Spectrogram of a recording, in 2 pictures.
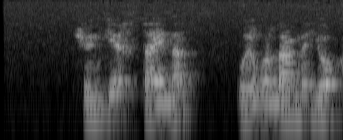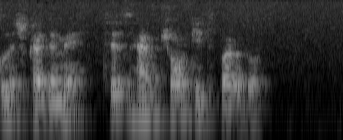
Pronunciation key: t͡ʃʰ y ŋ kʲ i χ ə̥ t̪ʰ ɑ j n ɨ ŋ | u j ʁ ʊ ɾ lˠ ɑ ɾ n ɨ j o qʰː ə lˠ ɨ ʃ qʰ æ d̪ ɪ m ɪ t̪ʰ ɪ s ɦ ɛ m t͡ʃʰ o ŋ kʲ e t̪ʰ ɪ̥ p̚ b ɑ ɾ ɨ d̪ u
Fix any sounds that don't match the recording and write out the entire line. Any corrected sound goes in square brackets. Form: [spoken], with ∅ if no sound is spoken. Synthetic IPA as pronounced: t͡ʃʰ y ŋ kʲ i χ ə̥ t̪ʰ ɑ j n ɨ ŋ | u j ʁ ʊ ɾ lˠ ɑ ɾ n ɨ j o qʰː ə lˠ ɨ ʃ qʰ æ d̪ ɪ m ɪ t̪ʰ ɪ [z] ɦ ɛ m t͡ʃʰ o ŋ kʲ e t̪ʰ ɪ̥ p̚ b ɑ ɾ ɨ d̪ u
